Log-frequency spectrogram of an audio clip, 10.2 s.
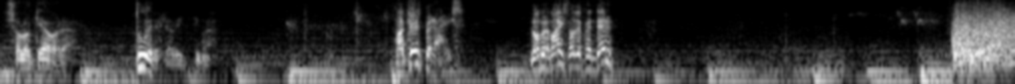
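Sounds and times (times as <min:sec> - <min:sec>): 
low tonal music: 0:00.0 - 0:09.5
speech: 0:00.1 - 0:02.5, 0:03.9 - 0:04.7, 0:05.3 - 0:06.2
gunshot in a mountainside chase scene: 0:09.5 - 0:10.1.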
